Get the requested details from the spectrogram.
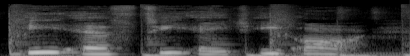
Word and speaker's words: Esther: Third, because I guess I guess the H must be silent because E S T H E R. S third. Third. A TH makes the third sound. Th, th sound. But, but I guess the H is silent.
